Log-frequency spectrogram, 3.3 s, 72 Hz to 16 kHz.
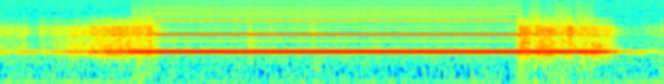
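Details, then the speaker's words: Rogers 11RA651 shortwave radio audio stages, signal fed into the phono input (built for a ~1 V ceramic cartridge): loud steady ~600 Hz tone with faint overtone, clean, no hum or motorboating; amplifier output normal. "This is built for sure for a ceramic cartridge with about a volt output. Sounds pretty good. I don't hear any kind of problem with that."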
